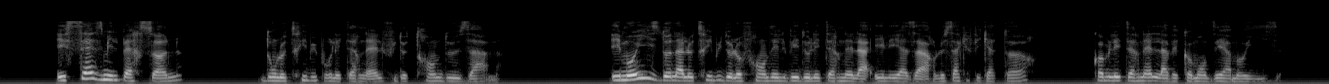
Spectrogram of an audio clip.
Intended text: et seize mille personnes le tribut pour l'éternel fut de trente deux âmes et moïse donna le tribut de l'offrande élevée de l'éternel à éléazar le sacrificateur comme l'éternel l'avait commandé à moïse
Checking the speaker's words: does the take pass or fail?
fail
